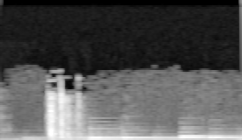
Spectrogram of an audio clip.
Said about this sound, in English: It's in here. Okay. Open the door.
